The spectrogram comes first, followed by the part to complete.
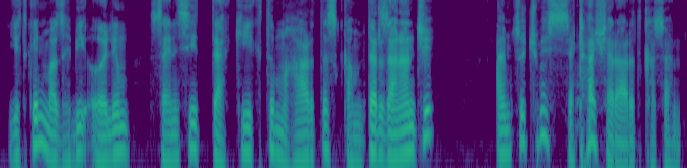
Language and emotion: Kashmiri, angry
